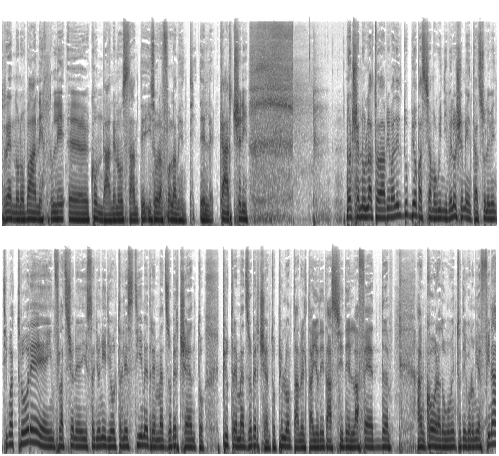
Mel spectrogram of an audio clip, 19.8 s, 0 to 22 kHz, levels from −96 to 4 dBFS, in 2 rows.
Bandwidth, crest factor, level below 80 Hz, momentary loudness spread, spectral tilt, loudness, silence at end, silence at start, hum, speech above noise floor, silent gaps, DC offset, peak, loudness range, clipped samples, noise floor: 15.5 kHz; 10 dB; -36 dBFS; 7 LU; -6 dB/octave; -14 LUFS; 0 s; 0 s; none; 24 dB; none; under 0.1%; -4 dBFS; 3 LU; under 0.1%; -38 dBFS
